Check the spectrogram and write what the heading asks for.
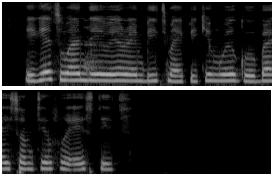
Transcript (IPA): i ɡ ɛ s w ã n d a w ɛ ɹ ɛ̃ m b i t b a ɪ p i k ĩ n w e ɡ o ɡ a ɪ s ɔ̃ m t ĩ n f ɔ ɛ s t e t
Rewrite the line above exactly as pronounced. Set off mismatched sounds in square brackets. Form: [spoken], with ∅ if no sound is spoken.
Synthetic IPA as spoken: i ɡ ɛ [t] w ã n d [e] w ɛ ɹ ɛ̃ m b i t [m] a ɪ p i k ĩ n w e ɡ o [b] a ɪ s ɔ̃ m t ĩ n f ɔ ɛ s t e t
